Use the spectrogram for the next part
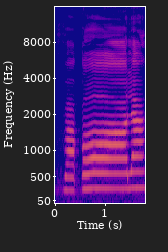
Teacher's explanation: قاف حروف مستعلیہ میں سے ہے، اسے موٹا پڑھیں گے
